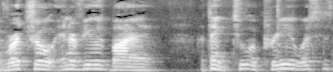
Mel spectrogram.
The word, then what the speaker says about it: Apree: Today's video, we're going to be reacting to eating during virtual interviews by, I think, Apree. What's his name? His name is, Apree. I said it right.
